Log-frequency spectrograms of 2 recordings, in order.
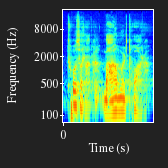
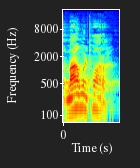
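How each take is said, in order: First: Said in the usual way. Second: Louder call-and-response line; loud repeat. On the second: Shown as a demonstration. Preacher leading the congregation in repeating, loud. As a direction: proclaim it for the congregation to echo. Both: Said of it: "따라서".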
